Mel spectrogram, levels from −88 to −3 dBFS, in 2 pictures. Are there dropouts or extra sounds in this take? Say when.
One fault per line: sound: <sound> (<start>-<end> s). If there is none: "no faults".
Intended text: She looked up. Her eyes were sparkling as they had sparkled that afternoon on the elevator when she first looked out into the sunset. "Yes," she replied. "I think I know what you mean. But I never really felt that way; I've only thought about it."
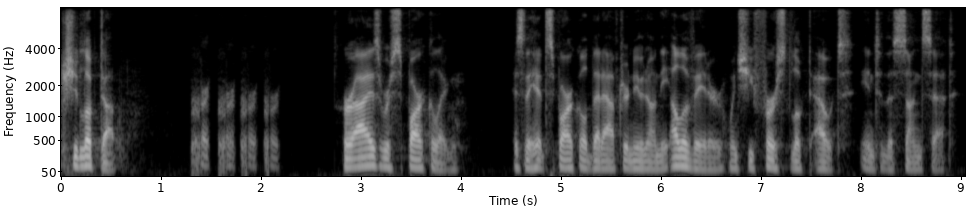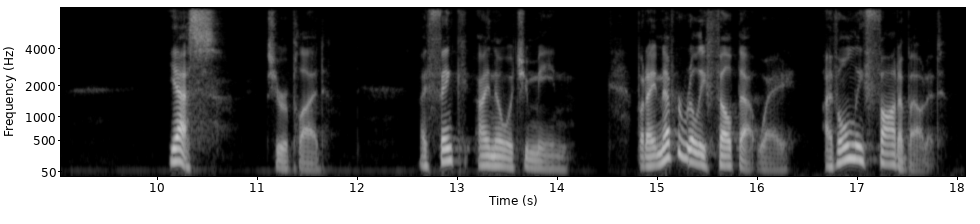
sound: laugh (1.3-2.2 s)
